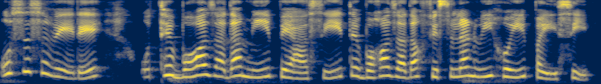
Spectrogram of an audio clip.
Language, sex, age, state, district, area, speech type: Punjabi, female, 18-30, Punjab, Kapurthala, urban, spontaneous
